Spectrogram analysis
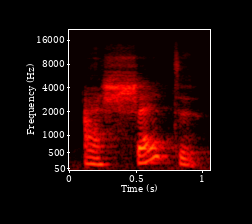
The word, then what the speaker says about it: achète: un e bien prononcé attention pour ne pas mélanger les deux par exemple achète est différent de acheter préfère est différent de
